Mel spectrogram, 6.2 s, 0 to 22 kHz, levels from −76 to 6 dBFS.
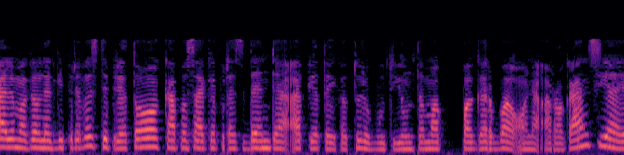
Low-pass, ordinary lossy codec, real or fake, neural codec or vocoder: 19.8 kHz; AAC, 24 kbps; fake; vocoder, 44.1 kHz, 128 mel bands, Pupu-Vocoder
